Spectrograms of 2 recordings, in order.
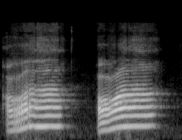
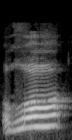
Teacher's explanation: आ ये बारीक है, गौ ये फिर पुर है, मोटा है। अक्सर इसको लोग मोटा कर देते हैं क्योंकि हलक से निकालना होता है, थोड़ा मुश्किल होती है, उस मुश्किल में उसको मोटा भी कर देते हैं, वो जो कि नहीं करना है, ठीक है, इसीलिए बहुत गौर से देखना है।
